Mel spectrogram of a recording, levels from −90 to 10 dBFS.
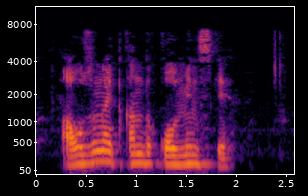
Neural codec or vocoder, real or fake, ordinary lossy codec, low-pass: none; real; AAC, 64 kbps; 7.2 kHz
